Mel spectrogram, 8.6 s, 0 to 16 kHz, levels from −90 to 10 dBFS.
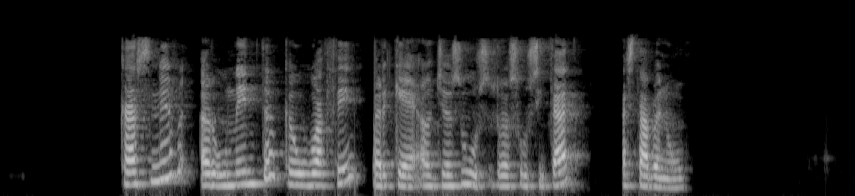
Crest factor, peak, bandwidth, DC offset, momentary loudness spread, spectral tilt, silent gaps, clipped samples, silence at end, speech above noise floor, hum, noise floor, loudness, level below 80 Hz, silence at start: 18 dB; -4 dBFS; 8 kHz; under 0.1%; 7 LU; -4.5 dB/octave; 6.10-6.22 s; under 0.1%; 1.7 s; 51 dB; none; -72 dBFS; -21 LUFS; -66 dBFS; 1.2 s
